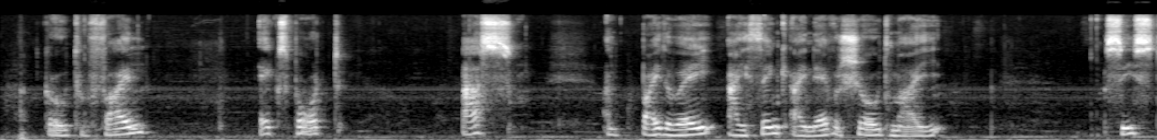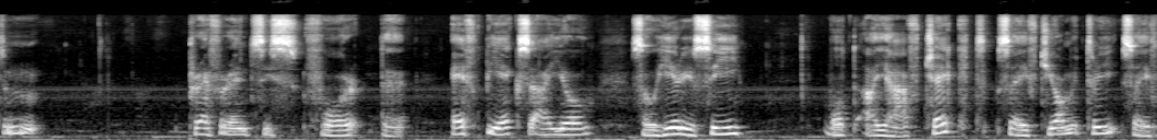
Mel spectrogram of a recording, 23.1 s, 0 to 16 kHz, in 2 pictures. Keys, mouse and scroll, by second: 0.9 click, 4.5 click, 7.5 click, 10.9 click, 14.1 click, 16.4 click.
